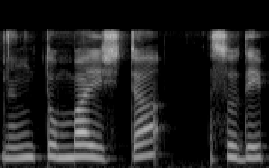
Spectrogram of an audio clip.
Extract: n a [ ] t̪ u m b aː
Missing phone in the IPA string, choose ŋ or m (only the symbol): ŋ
